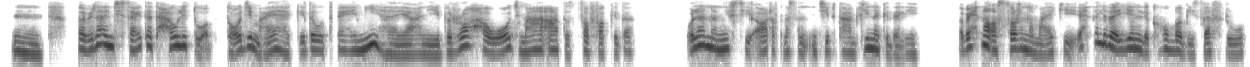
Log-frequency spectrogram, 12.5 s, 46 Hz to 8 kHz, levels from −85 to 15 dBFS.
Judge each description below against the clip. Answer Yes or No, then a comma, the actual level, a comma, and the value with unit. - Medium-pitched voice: Yes, medium, 175 Hz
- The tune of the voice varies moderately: No, wide, 5.7 semitones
